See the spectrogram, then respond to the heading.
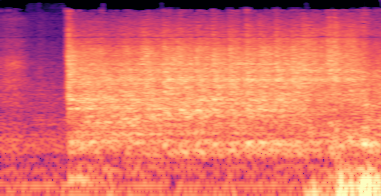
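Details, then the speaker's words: Ford Crown Victoria's first start after full engine rebuild: engine fires and instantly screams toward redline without settling to idle; throttle suspected stuck open, though the other person disputes it is stuck. "well I mean that was that was kind of red line I'm not entirely sure why cuz your throttle stuck open"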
